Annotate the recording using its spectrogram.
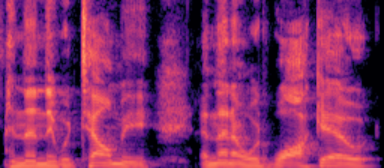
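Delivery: normal talking voice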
